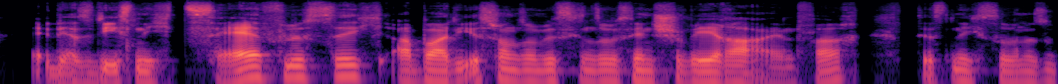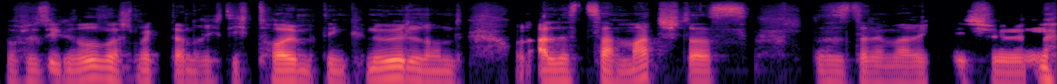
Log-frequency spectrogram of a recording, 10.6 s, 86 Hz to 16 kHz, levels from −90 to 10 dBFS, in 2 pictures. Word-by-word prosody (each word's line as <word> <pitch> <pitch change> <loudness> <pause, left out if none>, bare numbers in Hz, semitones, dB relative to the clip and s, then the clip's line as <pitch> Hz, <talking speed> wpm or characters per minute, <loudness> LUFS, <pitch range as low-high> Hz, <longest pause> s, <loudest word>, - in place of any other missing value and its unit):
äh, - - -7
d - - -4
also, 90 - -4
die - - +3
ist - - +3
nicht 95 -1 -5
zähflüssig, 135 0 +4
aber 105 0 +4
die - - -5
ist - - -1
schon 110 -2 -1
so 105 - -4
'n 100 - -8
bisschen 105 0 -4
so 105 - -4
'n - - -3
bisschen 105 +1 -3
schwerer 95 -1 +3
einfach. 80 0 -6 0.3
Die - - -7
ist - - -11
nicht 105 -3 -6
so 95 -1 -7
'ne 95 - -9
super 100 +1 -13
flüssige 105 0 -6
Soße, 125 +3 +1
das 115 - -2
schmeckt 105 -1 -8
dann 95 - -3
richtig 95 0 -11
toll 105 0 +5
mit 100 - -13
den 100 -2 -7
Knödel 115 -1 +2
und 95 -1 -8 0.3
und - - -13
alles 105 0 +4
zermatscht. - - +2
Das 100 -1 +2 0.3
das 95 - -9
ist 95 - -7
dann 95 - -3
immer 90 -1 -6
richtig 90 - -7
schön. 90 -1 -2
100 Hz, 260 wpm, -26 LUFS, 95-105 Hz, 0.3 s, toll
